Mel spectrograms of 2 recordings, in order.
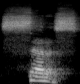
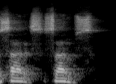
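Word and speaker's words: Sarrus: Now the second one is called as Saras, or you can call it as Saras. Saras or Sarus, whichever way you want to pronounce it.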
